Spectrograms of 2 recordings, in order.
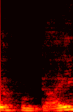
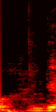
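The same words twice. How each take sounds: First: हुंडई as "hoon-dai"; wrong "hoon-DAA-ee" for हुंडई; rejected pronunciation. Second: हंडे as "hun-day", pitched lower; correct pronunciation. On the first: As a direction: say हुंडई with oo and an "ai" ending. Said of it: "हुंडई नहीं इसको पढ़ते हैं". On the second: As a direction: say हंडे with a short uh, ending in "ay". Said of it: "इसको हंडे पढ़ते हैं". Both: Shown as a demonstration.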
